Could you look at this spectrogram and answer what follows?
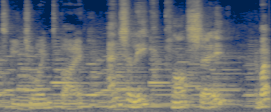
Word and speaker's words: Planchat: I'm very happy to be joined by Angelique Planchat. Am I pronouncing that correctly? Yeah, good job. How do you pronounce your last name? Angelique Planchat.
